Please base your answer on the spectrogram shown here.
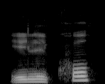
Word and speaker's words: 잃고: 좀 생각을 하면 돼요 자음 히은 다른 자음 아고 합체할 수가 있다 그래서 여기 일코 이렇게 발음이 된 겁니다 소가 중심을 잃고 쓰러질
